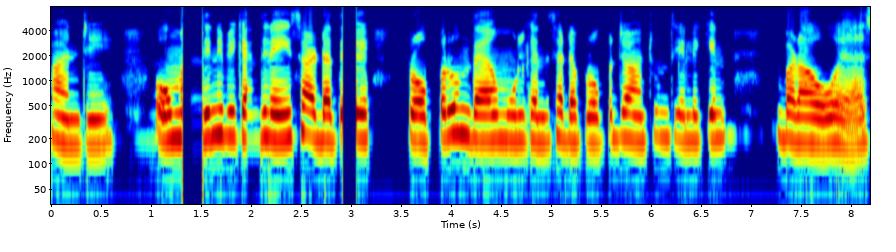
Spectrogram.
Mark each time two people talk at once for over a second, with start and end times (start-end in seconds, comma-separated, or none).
1.1-2.6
